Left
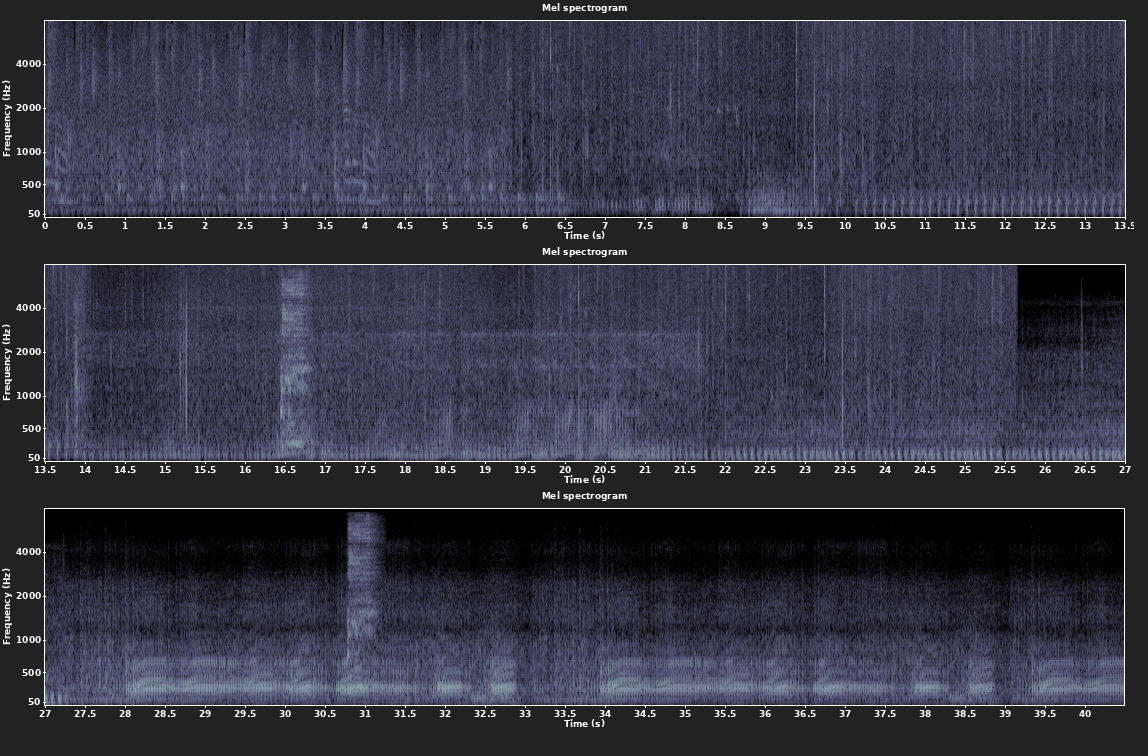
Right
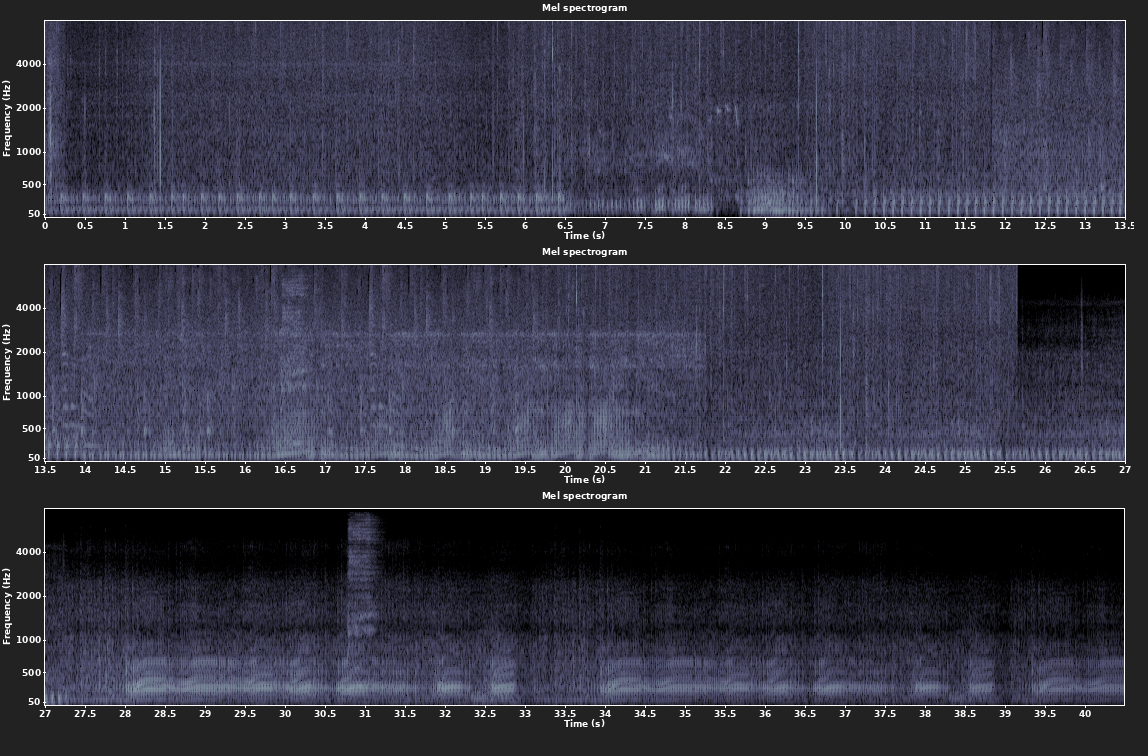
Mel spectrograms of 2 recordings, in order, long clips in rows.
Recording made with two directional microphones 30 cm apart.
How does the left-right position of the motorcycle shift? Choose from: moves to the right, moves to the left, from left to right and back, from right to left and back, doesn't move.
moves to the left.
